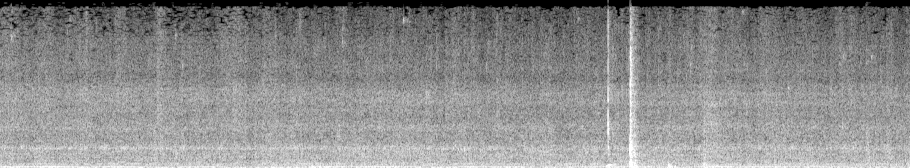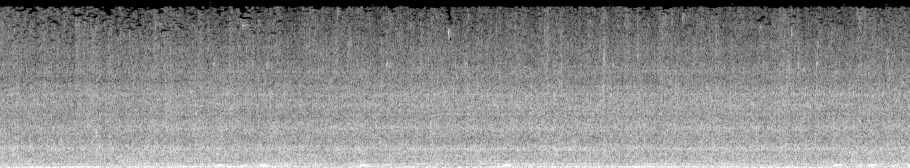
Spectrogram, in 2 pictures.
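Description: A stationary bike trainer whirs steadily under pedalling.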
